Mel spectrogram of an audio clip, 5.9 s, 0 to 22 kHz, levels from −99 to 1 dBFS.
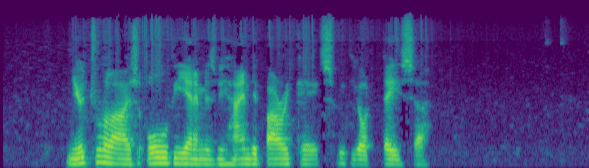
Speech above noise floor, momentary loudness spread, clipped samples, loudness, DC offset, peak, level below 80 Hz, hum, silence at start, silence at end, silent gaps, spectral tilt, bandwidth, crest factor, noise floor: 51 dB; 10 LU; under 0.1%; -19 LUFS; under 0.1%; 0 dBFS; -58 dBFS; none; 0.65 s; 1.65 s; none; -6 dB/octave; 15 kHz; 20 dB; -69 dBFS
